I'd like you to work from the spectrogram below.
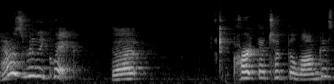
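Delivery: talking with mouth full. Eating the chicken they just cooked on camera, talking with mouth full. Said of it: "excuse me for chewing with my mouth open talking".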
